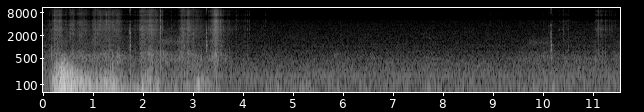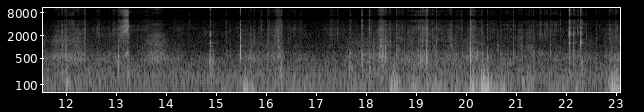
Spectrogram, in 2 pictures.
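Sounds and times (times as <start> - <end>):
faint rustling and scraping: 0.0 - 4.2, 15.1 - 23.0.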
